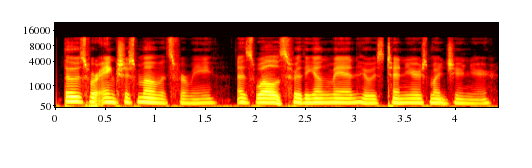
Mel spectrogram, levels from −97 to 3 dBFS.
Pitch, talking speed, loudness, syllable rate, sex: 155 Hz, 255 wpm, -18 LUFS, 6.0 syllables/s, female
